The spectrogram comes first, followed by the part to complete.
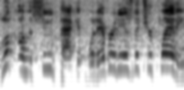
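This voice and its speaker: The man sounds enthusiastic, with a raised, projected voice and lively intonation. Noticeable background noise runs underneath. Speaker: gardening expert. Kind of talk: tutorial.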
